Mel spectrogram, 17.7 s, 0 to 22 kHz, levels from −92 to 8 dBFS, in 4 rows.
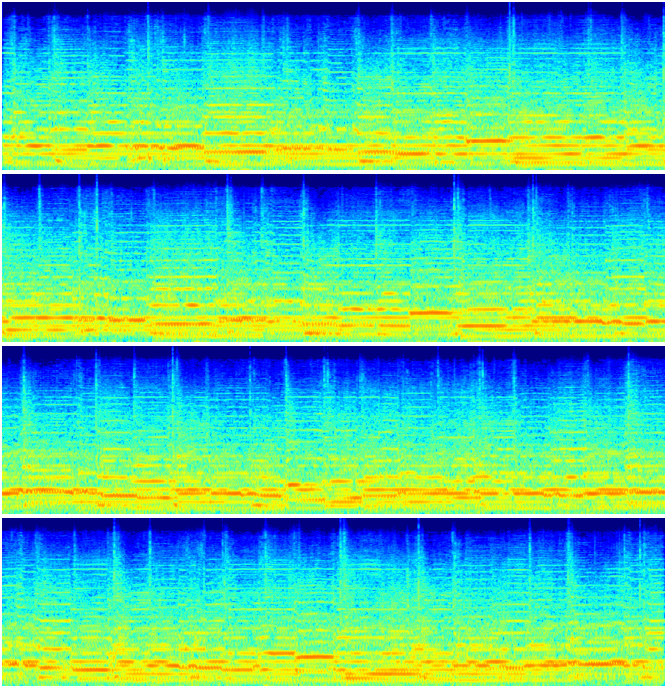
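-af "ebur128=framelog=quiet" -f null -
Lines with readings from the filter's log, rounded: Integrated loudness:
  I:         -18.0 LUFS
  Threshold: -28.0 LUFS
Loudness range:
  LRA:         0.6 LU
  Threshold: -38.0 LUFS
  LRA low:   -18.3 LUFS
  LRA high:  -17.8 LUFS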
